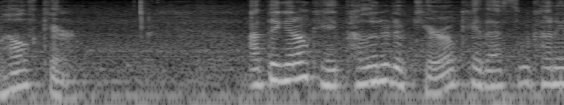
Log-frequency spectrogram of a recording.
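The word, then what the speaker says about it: palliative: If I'm saying it wrong, I'm going to spell it for you because I it took me months to even figure out how to say palative care. It's P as in Paul. A L L I A T as in Tom.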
